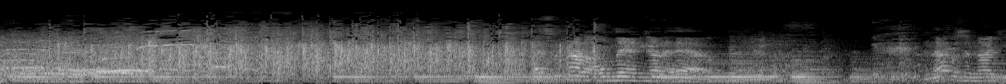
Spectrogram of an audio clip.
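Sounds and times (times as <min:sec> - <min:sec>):
audience applauding: 0:00.0 - 0:06.0
speech: 0:06.0 - 0:07.3, 0:09.3 - 0:10.0.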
